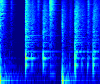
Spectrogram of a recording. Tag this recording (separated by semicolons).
acoustic; drum; funk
